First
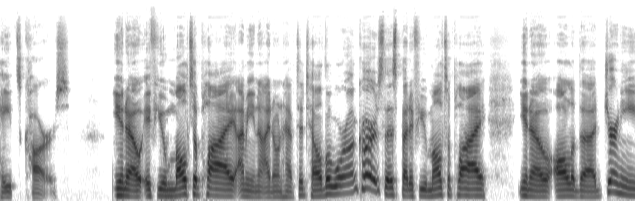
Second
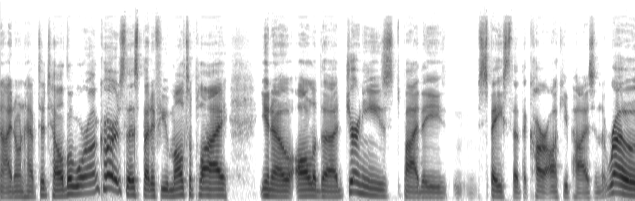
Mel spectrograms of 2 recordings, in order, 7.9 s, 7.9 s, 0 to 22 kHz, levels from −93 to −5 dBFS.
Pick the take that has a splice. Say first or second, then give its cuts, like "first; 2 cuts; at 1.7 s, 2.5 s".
first; 1 cut; at 1.2 s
